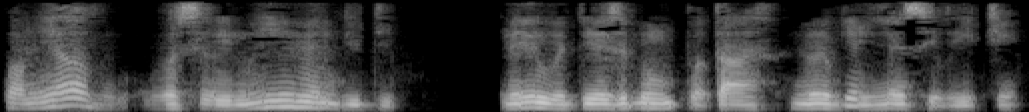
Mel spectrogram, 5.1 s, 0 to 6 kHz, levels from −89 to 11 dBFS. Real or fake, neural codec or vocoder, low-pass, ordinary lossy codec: fake; codec, 16 kHz in and 24 kHz out, 0.6 kbps, FireRedTTS-2 codec; 5.4 kHz; MP3, 24 kbps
